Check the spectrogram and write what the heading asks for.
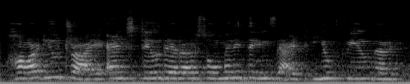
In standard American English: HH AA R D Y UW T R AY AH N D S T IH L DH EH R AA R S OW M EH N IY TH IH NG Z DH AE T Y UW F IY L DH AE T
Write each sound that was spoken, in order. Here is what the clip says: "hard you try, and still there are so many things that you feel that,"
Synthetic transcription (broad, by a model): HH AA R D Y UW T R AY AH N D S T IH L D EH R AA R S OW M EH N IY T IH NG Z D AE T Y UW F IY L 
